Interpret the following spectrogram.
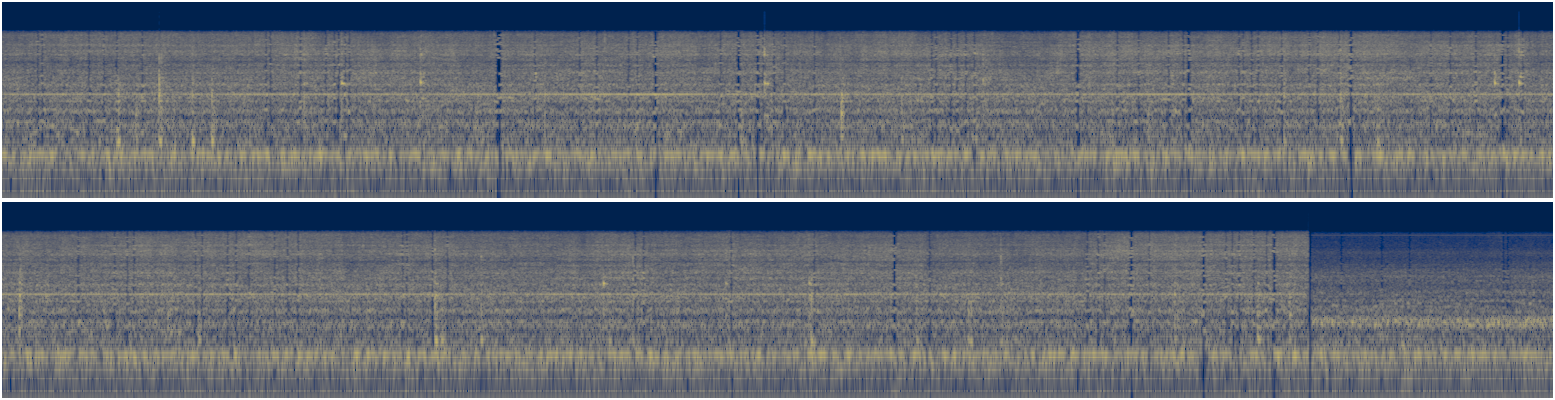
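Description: Kimchi and ground chicken sizzling in a frying pan while a wooden spatula stirs and scrapes it, with small clicks, over a steady hum. The sizzle stops near the end.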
